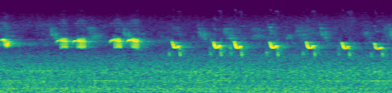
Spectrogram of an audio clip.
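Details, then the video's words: Mockingbird singing as he leaps and tumbles in a song-and-dance display: paired bright chirps at first, then a string of single sharp notes spaced roughly every half second over a quiet background. "Mockingbird Song and Dance Routine"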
